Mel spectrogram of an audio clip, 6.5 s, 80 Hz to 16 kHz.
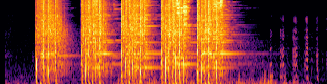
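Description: Rapid fire from a short-barrelled 5.56 AR with a PSA 7-inch upper: five quick strings of shots in close succession, each followed by a metallic ringing, the last dying away about four and a half seconds in.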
